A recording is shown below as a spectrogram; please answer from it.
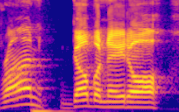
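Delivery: bad, loud, booming put-on Austrian accent. Reading a rum label aloud in a terrible Arnold Schwarzenegger impression. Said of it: "That's my terrible, terrible uh, Arnold Schwarzenegger uh, impression".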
